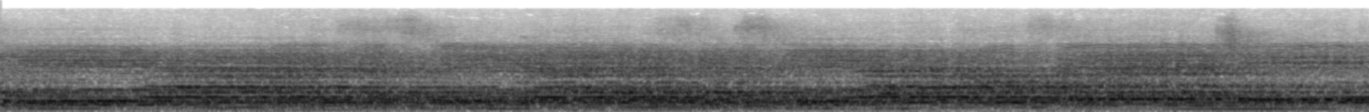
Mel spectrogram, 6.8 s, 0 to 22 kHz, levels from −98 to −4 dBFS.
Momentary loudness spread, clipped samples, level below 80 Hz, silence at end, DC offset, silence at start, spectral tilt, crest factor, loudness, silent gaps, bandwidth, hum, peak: 2 LU; under 0.1%; -46 dBFS; 0 s; 0.2%; 0 s; -5.5 dB/octave; 12 dB; -13 LUFS; none; 15 kHz; none; 0 dBFS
